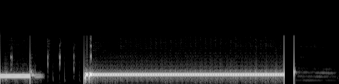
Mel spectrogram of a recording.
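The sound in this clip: A steady telephone line tone plays while a call is transferred to a bank's quality-control department. A short tone breaks off, then after a brief pause a single even tone holds for about two seconds and stops abruptly.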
